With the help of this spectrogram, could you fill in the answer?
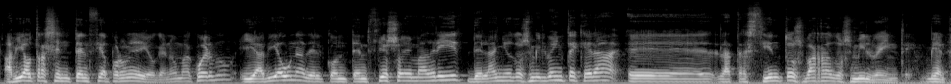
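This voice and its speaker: Higher-pitched Spanish man explaining things. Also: normal speed, few pauses, warm tone. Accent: Spanish from Spain. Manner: didactic, emphatic, asks and answers own questions. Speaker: motorcycle safety vlogger. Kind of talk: informal explanatory monologue to viewers.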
